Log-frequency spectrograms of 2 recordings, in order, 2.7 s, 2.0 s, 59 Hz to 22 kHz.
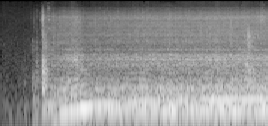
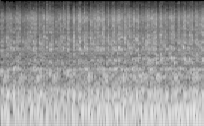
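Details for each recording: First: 1967 Dodge Dart sitting 5+ years, newly installed starter, in park: free whirring whine that climbs then sags with no crank beats; starter spins but doesn't engage the flywheel. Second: 1967 Dodge Dart that sat over five years, first run. Loud, raw, deep exhaust rumble from open headers with a steady idle and no misfire; running fine.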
